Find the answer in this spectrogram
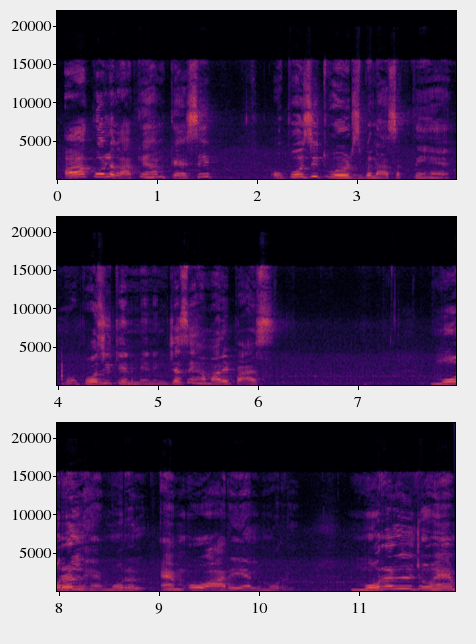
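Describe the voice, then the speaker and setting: A woman's voice: sits high, vocal fry, a little mellow, slight background noise, rough recording. A woman teaching English grammar with an Indian accent, mixing Hindi and English, spelling words out letter by letter and asking questions she answers herself. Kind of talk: classroom-style explanation.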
